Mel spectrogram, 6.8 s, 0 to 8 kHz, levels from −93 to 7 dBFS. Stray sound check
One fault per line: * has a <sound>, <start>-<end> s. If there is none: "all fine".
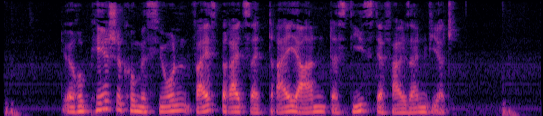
all fine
